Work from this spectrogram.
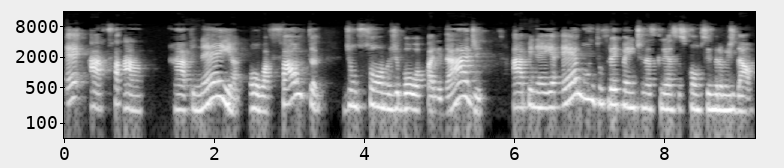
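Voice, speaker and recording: A woman's voice: mid-range voice, pushed and bright. Stuffy-nosed mineira lady, speech therapist, asks herself questions then answers, roomy echo on the call. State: congested with a cold. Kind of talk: explanatory interview talk. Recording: roomy echoey room sound.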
